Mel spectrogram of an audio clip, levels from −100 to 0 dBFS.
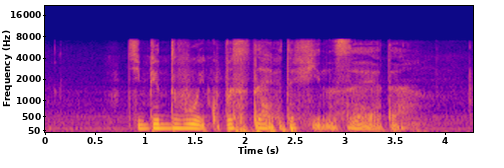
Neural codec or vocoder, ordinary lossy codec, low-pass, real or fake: none; none; 7.2 kHz; real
